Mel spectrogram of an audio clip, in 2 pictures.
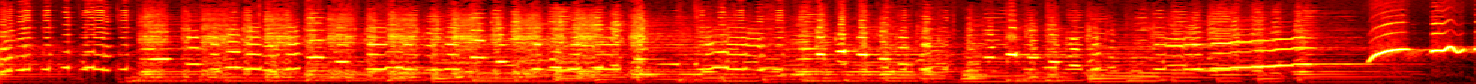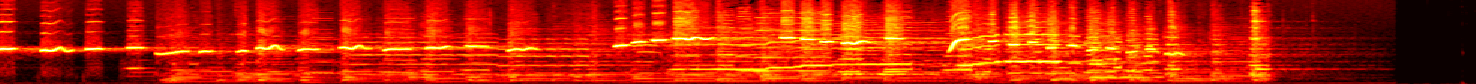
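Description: An instrumental tango passage from a small ensemble, with a rhythmic accompaniment under a high, sustained, whistle-like melody line. It plays loudly and steadily, then ends with a final chord that fades out.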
